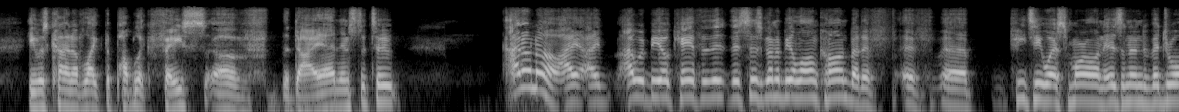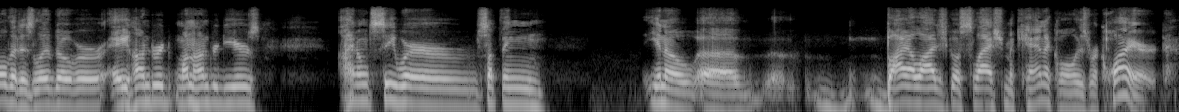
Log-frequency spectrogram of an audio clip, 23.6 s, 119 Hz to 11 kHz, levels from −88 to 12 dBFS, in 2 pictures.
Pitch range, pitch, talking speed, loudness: 150-200 Hz, 170 Hz, 155 wpm, -20 LUFS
